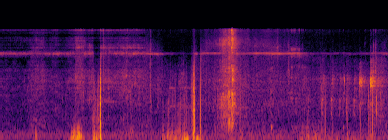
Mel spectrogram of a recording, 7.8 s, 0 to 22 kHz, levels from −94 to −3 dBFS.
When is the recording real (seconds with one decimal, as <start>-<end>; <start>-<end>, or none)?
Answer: 2.9-7.8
